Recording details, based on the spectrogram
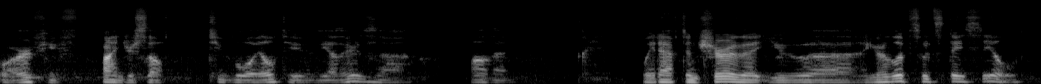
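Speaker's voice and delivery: talking quietly. Game master voicing a character aboard ship, addressing the player: talking quietly. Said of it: "He's talking quietly".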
